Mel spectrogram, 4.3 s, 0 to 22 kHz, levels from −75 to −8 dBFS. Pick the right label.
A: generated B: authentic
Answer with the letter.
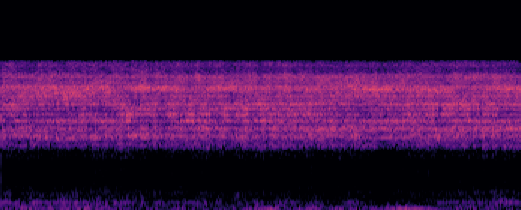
A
